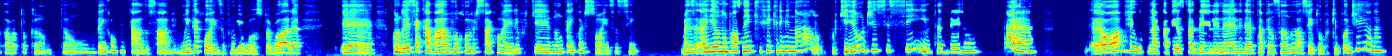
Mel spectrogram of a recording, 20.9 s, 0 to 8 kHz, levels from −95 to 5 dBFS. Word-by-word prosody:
estava 185 Hz, -2 st, -10 dB
tocando, 235 Hz, +6 st, -13 dB
então 205 Hz, +1 st, -9 dB
bem 200 Hz, +3 st, -5 dB
complicado 235 Hz, -11 st, -5 dB
sabe. 195 Hz, +5 st, -1 dB
Muita 200 Hz, +8 st, -2 dB
coisa 170 Hz, -, -3 dB
pro 165 Hz, -1 st, -10 dB
meu 165 Hz, -2 st, -3 dB
gosto, 145 Hz, -1 st, 0 dB
agora, 180 Hz, +3 st, +2 dB, 0.6 s
eh, 180 Hz, -5 st, 0 dB, 0.3 s
quando 215 Hz, -2 st, +4 dB
esse 220 Hz, +4 st, +9 dB
acabar 220 Hz, -7 st, +4 dB
eu 215 Hz, -, +2 dB
vou 225 Hz, 0 st, -3 dB
conversar 225 Hz, 0 st, +2 dB
com 205 Hz, -3 st, -6 dB
ele, 170 Hz, +3 st, -6 dB
porque 195 Hz, 0 st, -5 dB
não 190 Hz, +1 st, -5 dB
tem 265 Hz, +3 st, -3 dB
condições, 225 Hz, -, -2 dB
assim, 250 Hz, +1 st, -4 dB, 0.6 s
mas 195 Hz, +3 st, -1 dB
aí 220 Hz, +2 st, +4 dB
eu 250 Hz, -, +8 dB
não 245 Hz, -1 st, +8 dB
posso 245 Hz, 0 st, +2 dB
nem 265 Hz, +1 st, +4 dB
que 260 Hz, -2 st, -8 dB
recriminá-lo, 255 Hz, +2 st, -1 dB
porque 235 Hz, -, -1 dB
eu 250 Hz, +8 st, +1 dB
disse 295 Hz, +1 st, -2 dB
"sim" 300 Hz, +2 st, +2 dB
entendeu. 210 Hz, +2 st, -4 dB, 0.6 s
É. 225 Hz, -2 st, +4 dB, 0.9 s
É 200 Hz, -, +2 dB
óbvio, 245 Hz, 0 st, +3 dB
na 190 Hz, -1 st, -2 dB
cabeça 195 Hz, +3 st, -1 dB
dele, 180 Hz, -2 st, -3 dB
né, 175 Hz, +1 st, -1 dB
ele 190 Hz, +1 st, -6 dB
deve 190 Hz, -1 st, -2 dB
estar 195 Hz, +2 st, -5 dB
pensando: 190 Hz, +3 st, -3 dB
"Aceitou 165 Hz, -4 st, +1 dB
porque -, -, -13 dB
podia", 330 Hz, -, -5 dB
né. 255 Hz, -1 st, +1 dB
210 Hz, 155 wpm, -23 LUFS, 185-245 Hz, 0.9 s, esse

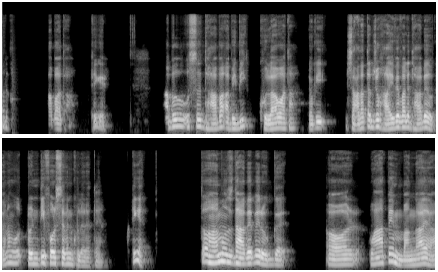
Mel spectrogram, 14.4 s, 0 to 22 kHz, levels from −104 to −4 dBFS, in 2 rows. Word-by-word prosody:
ढ़ -, -, -9 dB, 0.7 s
ढाबा -, -, -4 dB
था, -, -, -17 dB, 0.3 s
ठीक -, -, -7 dB
है। -, -, -6 dB, 1.0 s
अब 140 Hz, +5 st, -4 dB
उस 165 Hz, -2 st, 0 dB, 0.2 s
ढाबा 115 Hz, +5 st, +1 dB
अभी 120 Hz, 0 st, -2 dB
भी 150 Hz, +7 st, -2 dB, 0.3 s
खुला 115 Hz, -1 st, +2 dB
हुआ 125 Hz, 0 st, +4 dB
था -, -, -5 dB, 0.3 s
क्योंकि 275 Hz, -, -1 dB, 0.5 s
ज़्यादातर 130 Hz, +4 st, +1 dB
जो 160 Hz, -, +5 dB
हाईवे 120 Hz, +4 st, +3 dB
वाले 145 Hz, 0 st, +2 dB
ढाबे 115 Hz, +4 st, +1 dB
होते 115 Hz, -2 st, -3 dB
हैं -, -, -7 dB
ना -, -, -3 dB
वो 150 Hz, +1 st, -2 dB
24-7 140 Hz, 0 st, +2 dB
खुले 105 Hz, -5 st, -6 dB
रहते 90 Hz, 0 st, -11 dB
हैं, 90 Hz, -, -15 dB, 0.5 s
ठीक -, -, -1 dB
है, -, -, -1 dB, 1.0 s
तो 185 Hz, -, +2 dB
हम 160 Hz, +3 st, +5 dB
उस 165 Hz, -3 st, +2 dB
ढाबे 140 Hz, -1 st, +6 dB
पे 165 Hz, +1 st, +3 dB
रुक 120 Hz, -4 st, +3 dB
गए 115 Hz, -, -3 dB, 0.8 s
और 120 Hz, +1 st, -1 dB
वहाँ 140 Hz, +4 st, +2 dB
पे 190 Hz, -, +2 dB
मँगाया 115 Hz, -1 st, +1 dB
130 Hz, 165 wpm, -24 LUFS, 115-150 Hz, 1.0 s, ढाबे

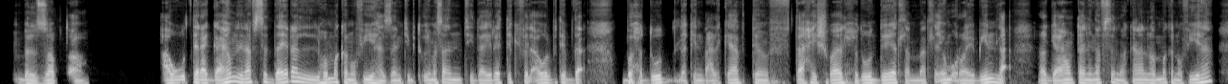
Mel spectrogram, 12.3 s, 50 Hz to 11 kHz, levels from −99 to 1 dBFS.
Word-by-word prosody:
بِالضبط 110 Hz, -2 st, 0 dB
آه، 95 Hz, -1 st, -3 dB, 0.8 s
أو 115 Hz, +2 st, +3 dB
تِرجَّعِيهم 130 Hz, +5 st, +3 dB
لنفس 140 Hz, +2 st, +2 dB
الدايرة 145 Hz, +4 st, +3 dB
اللي 125 Hz, -8 st, +1 dB
هُم 130 Hz, +4 st, +3 dB
كانوا 125 Hz, -5 st, 0 dB
فيها، 110 Hz, -2 st, +1 dB
زَيّ 100 Hz, +2 st, -3 dB
أنتِ 105 Hz, +2 st, -4 dB
بتقولي 110 Hz, +1 st, -4 dB
مثلًا 120 Hz, +2 st, 0 dB
أنتِ 115 Hz, -1 st, -3 dB
دايرتِك 115 Hz, +4 st, -1 dB
في -, -, -7 dB
الأول 120 Hz, +2 st, +1 dB
بتبدأ 120 Hz, -1 st, -2 dB, 0.4 s
بحدود، 120 Hz, +6 st, 0 dB
لكن 105 Hz, +1 st, -4 dB
بعد 100 Hz, 0 st, -4 dB
كده 115 Hz, +4 st, -1 dB
بتفتحي 110 Hz, +1 st, -3 dB
شوية 115 Hz, +1 st, +2 dB
الحدود 115 Hz, 0 st, +1 dB
دِيَّة 115 Hz, +3 st, +4 dB
لما 105 Hz, +1 st, -2 dB
تلاقيهم 115 Hz, +3 st, 0 dB
قُريِّبين، 110 Hz, +7 st, +1 dB
لأ 120 Hz, -, +1 dB, 0.3 s
رَجَّعيهم 110 Hz, +2 st, +2 dB
تاني 115 Hz, -1 st, 0 dB
نفس 120 Hz, +3 st, -1 dB
المكانة 115 Hz, -1 st, -1 dB
اللّي 115 Hz, -1 st, 0 dB
هُم 120 Hz, +2 st, 0 dB
كانوا 115 Hz, -4 st, -3 dB
فيها، 130 Hz, -, +1 dB
115 Hz, 190 wpm, -23 LUFS, 110-125 Hz, 0.8 s, دِيَّة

